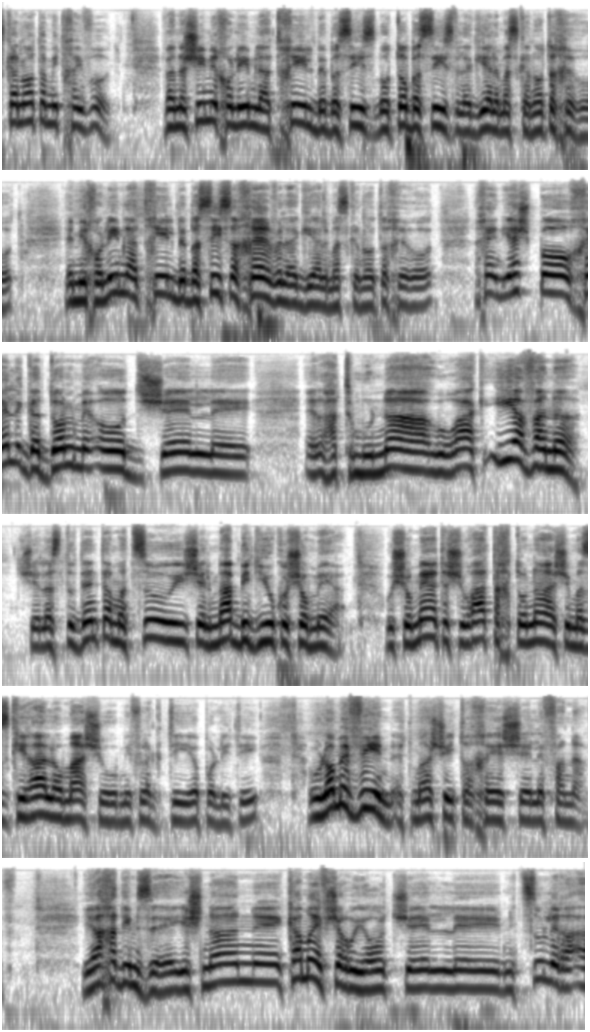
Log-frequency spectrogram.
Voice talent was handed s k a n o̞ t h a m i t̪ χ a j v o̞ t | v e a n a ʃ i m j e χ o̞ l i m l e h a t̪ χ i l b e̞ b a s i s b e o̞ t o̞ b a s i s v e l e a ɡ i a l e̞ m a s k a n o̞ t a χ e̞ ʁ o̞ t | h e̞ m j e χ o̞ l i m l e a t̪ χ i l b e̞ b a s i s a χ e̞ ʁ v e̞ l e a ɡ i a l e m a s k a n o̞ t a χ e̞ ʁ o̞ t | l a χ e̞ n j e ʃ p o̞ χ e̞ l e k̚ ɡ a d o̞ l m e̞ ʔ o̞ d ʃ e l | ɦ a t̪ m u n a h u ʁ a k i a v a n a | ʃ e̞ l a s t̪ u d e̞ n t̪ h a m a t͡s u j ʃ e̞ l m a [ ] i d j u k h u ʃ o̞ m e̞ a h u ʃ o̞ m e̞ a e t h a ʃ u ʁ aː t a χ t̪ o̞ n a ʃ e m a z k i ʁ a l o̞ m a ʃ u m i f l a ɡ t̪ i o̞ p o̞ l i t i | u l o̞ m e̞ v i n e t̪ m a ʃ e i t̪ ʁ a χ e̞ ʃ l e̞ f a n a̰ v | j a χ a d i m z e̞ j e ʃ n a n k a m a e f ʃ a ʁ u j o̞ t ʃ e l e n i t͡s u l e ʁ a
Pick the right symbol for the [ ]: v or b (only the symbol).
b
